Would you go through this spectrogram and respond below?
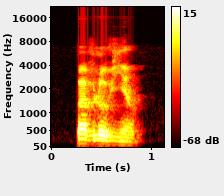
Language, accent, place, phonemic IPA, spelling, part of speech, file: French, France, Lyon, /pa.vlɔ.vjɛ̃/, pavlovien, adjective, LL-Q150 (fra)-pavlovien.wav
- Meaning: of Pavlov; Pavlovian (relating to the theories of Ivan Pavlov)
